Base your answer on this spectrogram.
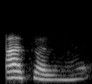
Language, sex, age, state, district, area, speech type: Tamil, female, 18-30, Tamil Nadu, Tiruchirappalli, rural, conversation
